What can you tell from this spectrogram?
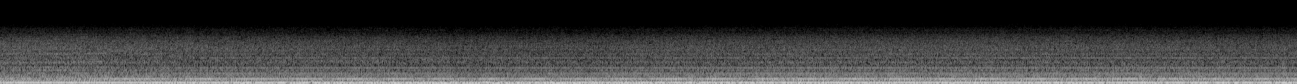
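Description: JCB 541-70 telehandler's diesel engine running steadily, heard from inside the cab as a constant low hum.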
